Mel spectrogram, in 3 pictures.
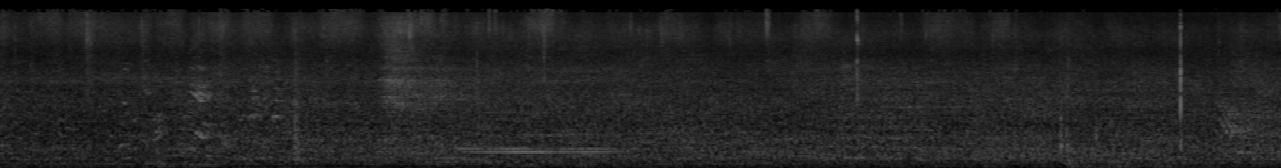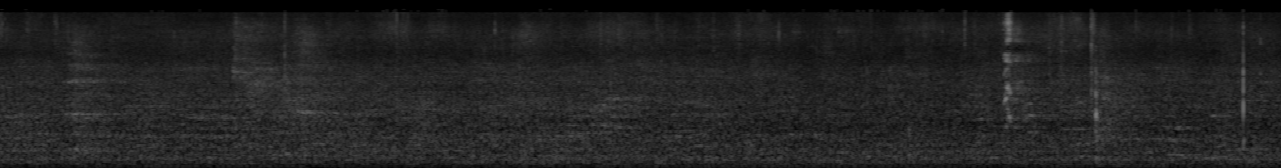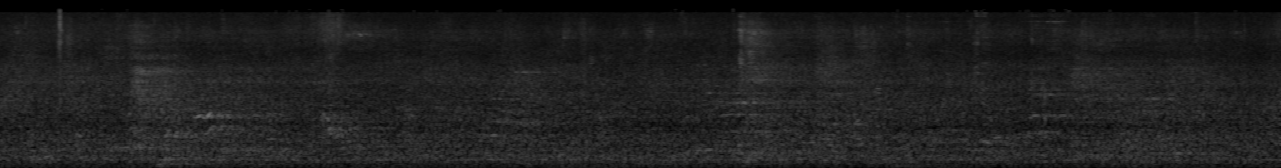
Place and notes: Paulus Kirche, Hamm, Germany - in front of the church walking in...
just before the concert performance of Cota Youth Choir in front of the city church, the walking in….
all tracks archived at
